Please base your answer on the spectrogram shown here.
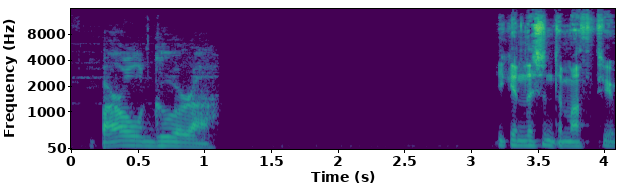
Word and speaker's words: Barlgura: All right, I have to roll for some Balruga. How do you pronounce that? Barlgura. The Balgura. Barlgura.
